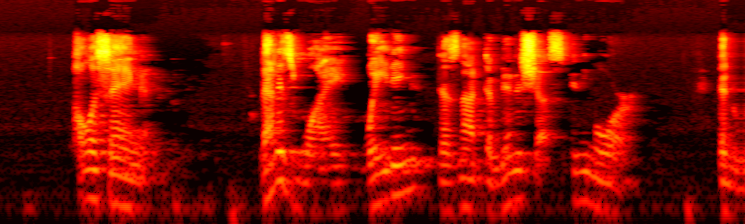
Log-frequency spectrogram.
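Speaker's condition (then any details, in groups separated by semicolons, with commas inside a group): Cleft palate; congenital cleft palate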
